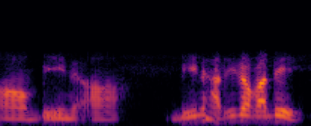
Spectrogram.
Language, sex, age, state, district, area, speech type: Assamese, male, 30-45, Assam, Charaideo, urban, conversation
